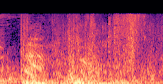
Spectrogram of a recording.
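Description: A monstrous creature snarls and growls.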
